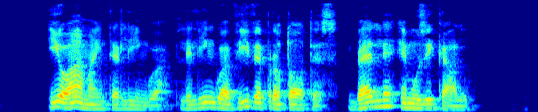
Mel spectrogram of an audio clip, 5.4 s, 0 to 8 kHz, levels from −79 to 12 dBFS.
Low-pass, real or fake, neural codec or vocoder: 7.2 kHz; real; none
